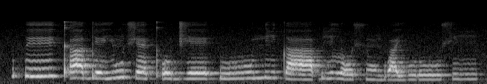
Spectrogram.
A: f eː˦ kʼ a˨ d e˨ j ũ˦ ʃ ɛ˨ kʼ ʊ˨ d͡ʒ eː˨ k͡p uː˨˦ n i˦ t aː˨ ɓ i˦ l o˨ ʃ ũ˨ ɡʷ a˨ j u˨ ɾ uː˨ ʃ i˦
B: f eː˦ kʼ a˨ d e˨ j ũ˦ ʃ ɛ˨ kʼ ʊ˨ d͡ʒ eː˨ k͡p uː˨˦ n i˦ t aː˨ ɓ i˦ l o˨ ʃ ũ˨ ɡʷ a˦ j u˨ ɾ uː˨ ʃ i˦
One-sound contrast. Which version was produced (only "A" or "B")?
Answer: A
